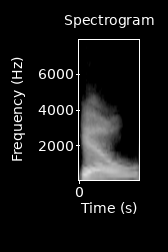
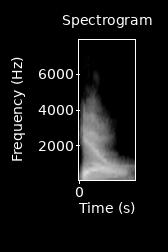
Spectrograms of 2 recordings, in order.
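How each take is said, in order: First: It is said in a British accent. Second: It is said in a British accent.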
